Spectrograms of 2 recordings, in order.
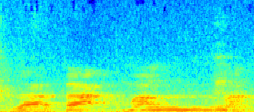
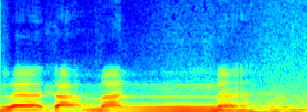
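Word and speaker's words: لا تأمنا: La ta'manna. Jangan lagi, Pak. Iya. Itu kayaknya agak ribet di situnya emang sih. Jadi pas dengung, kan dengung itu kan di sini, Pak. Dia harus merapatkan bibir.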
